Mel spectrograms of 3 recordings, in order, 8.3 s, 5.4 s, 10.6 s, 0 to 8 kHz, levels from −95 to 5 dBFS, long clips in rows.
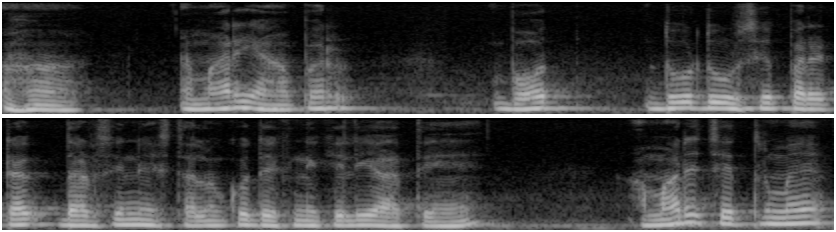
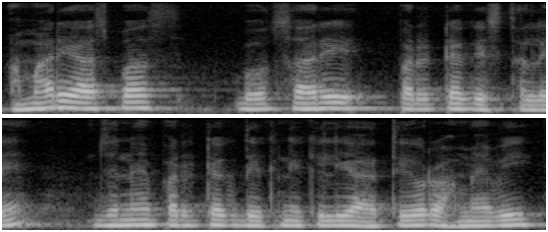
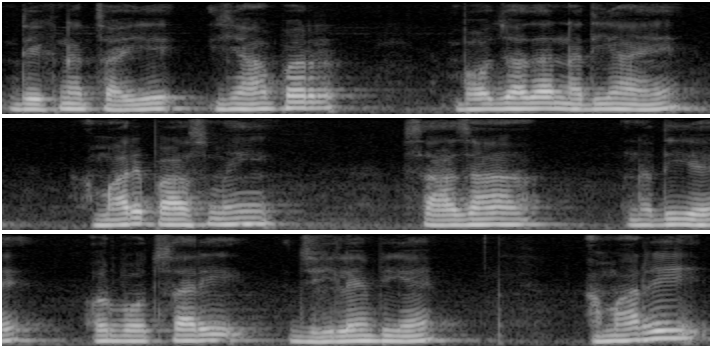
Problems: none marked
